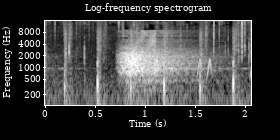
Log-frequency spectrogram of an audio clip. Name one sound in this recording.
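A game character strikes blocks with sharp thuds.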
